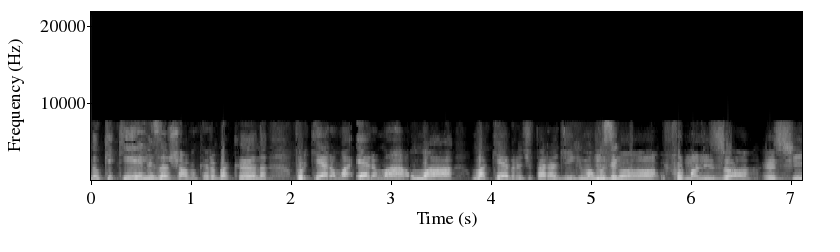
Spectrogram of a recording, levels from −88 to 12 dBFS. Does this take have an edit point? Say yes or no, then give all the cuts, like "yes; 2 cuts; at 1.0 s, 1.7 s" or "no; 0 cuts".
yes; 1 cut; at 5.3 s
